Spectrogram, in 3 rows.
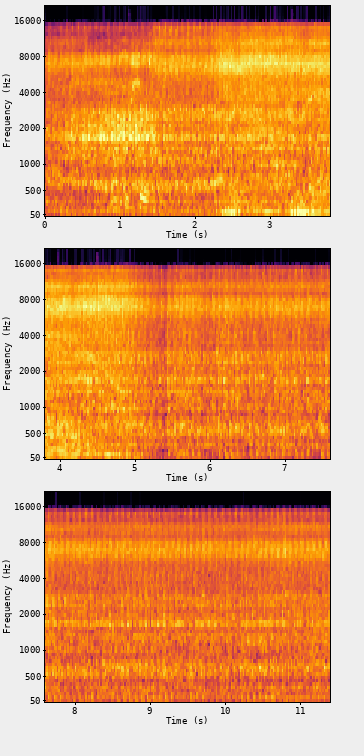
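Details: Honda Fan 160 motorcycle, noise began after the 1,000 km first service: light, rapid ticking through the low-rpm idle after a blip; source unclear, suspected cam chain or injector.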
